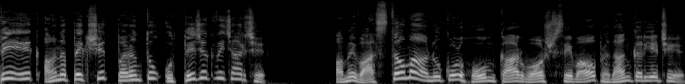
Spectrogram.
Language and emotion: Gujarati, surprised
